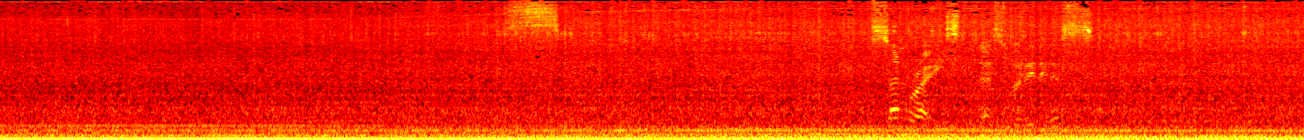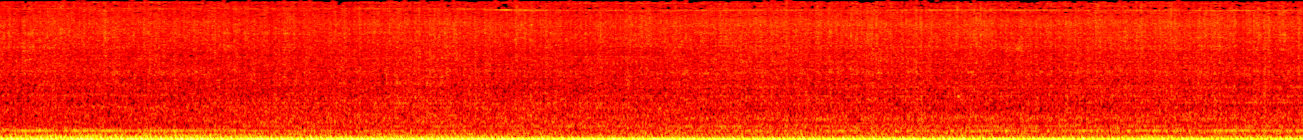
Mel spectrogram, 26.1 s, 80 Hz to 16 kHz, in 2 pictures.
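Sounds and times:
road noise: 0.0s - 26.0s
truck engine drone: 0.0s - 26.0s.

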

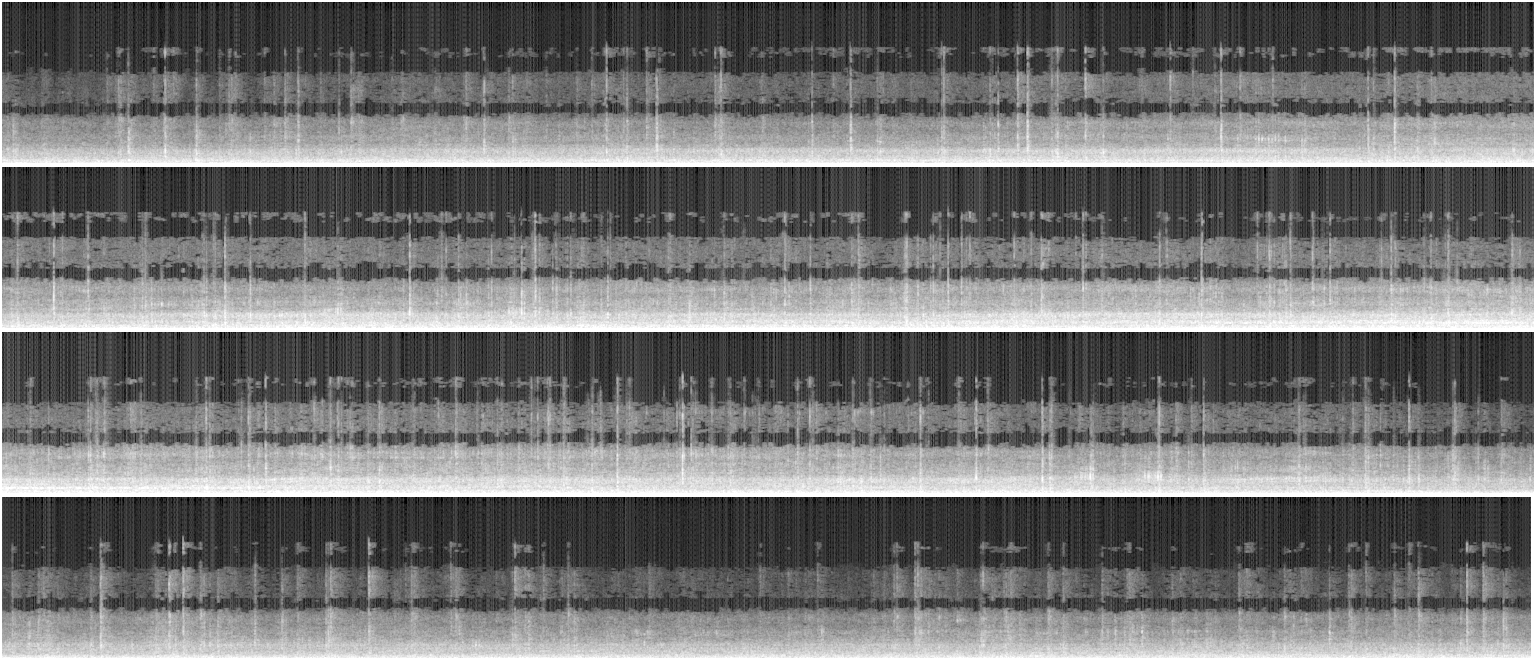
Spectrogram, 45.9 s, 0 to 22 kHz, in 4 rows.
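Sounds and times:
toy train cars rumbling: 0.0s - 45.9s.

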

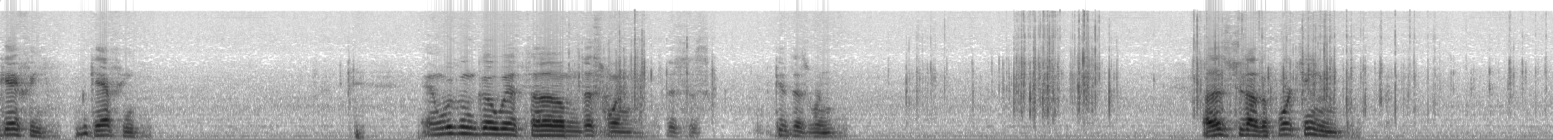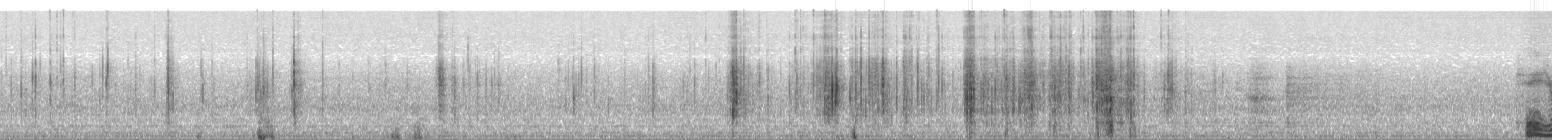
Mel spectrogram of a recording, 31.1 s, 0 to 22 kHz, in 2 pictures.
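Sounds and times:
wrapper crinkling and tearing: 5.4s - 7.2s, 8.8s - 11.2s, 11.8s - 27.8s.

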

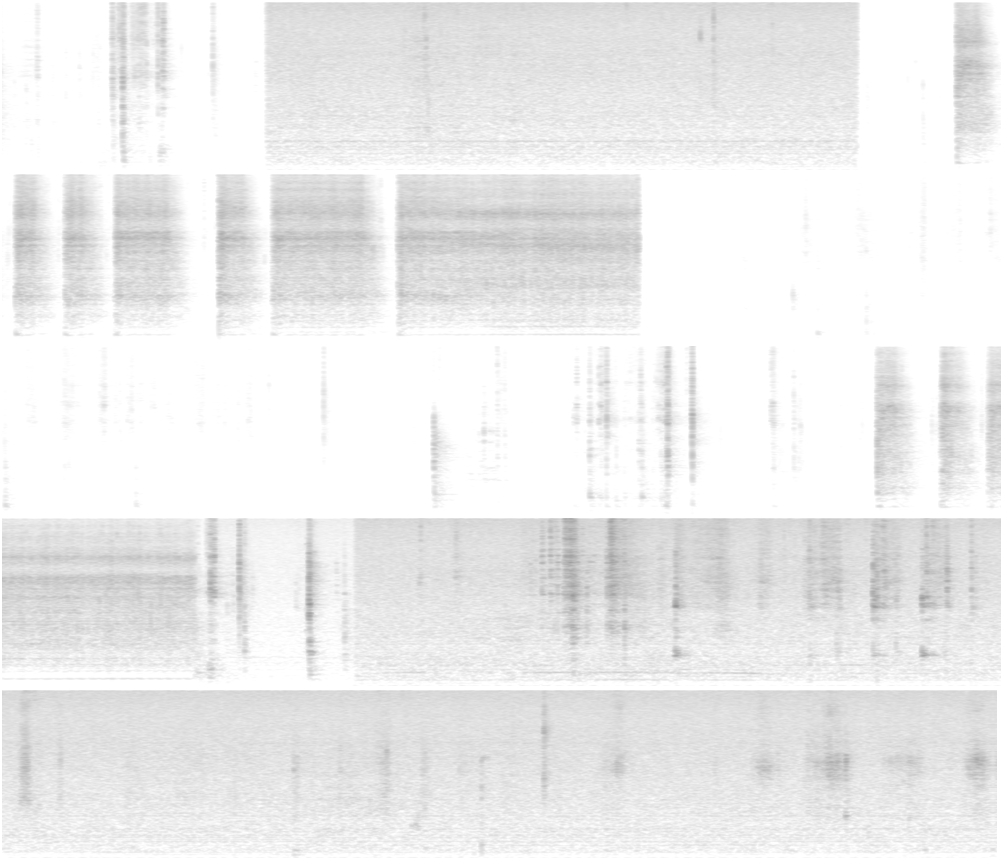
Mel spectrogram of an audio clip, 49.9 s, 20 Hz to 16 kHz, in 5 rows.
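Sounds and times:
electric chopper whirring: 14.0s - 16.4s.

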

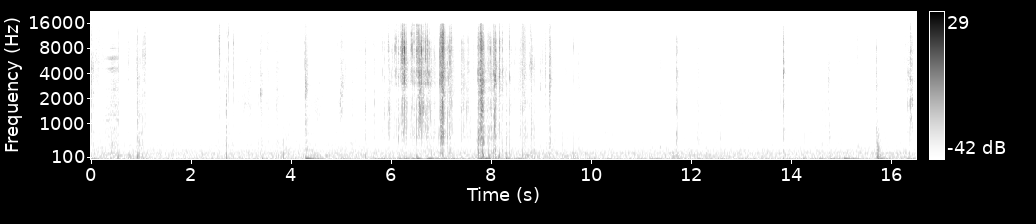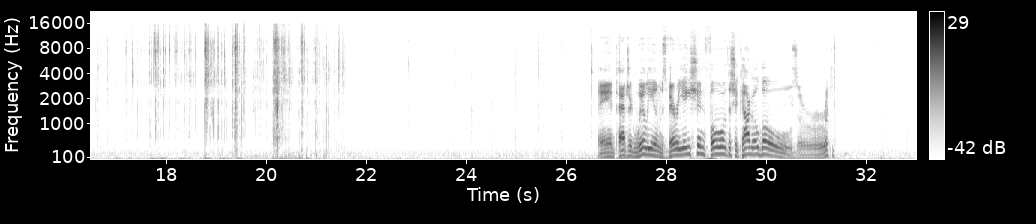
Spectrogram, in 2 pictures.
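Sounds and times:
card pack wrapper crinkling: 5.5s - 9.3s, 16.3s - 21.7s.

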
